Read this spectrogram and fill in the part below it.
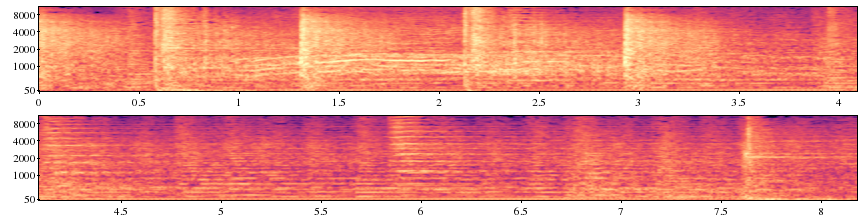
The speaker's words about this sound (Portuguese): Na primeira oportunidade, João Dantas disparou cinco tiros matando João Pessoa.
